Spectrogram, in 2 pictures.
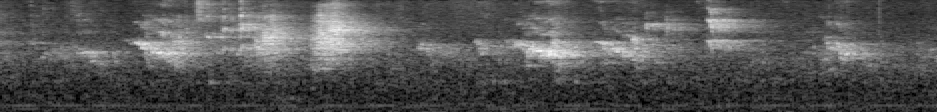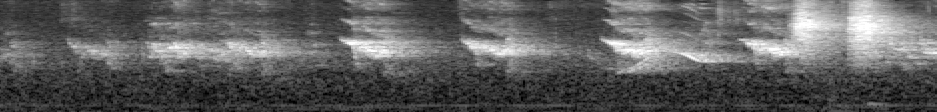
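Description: A pet bird kept among a large flock squawks and chirps in a rapid series of short, bright calls, fairly close and moderately loud, with no talking over it.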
